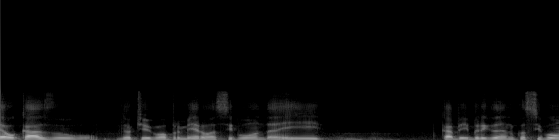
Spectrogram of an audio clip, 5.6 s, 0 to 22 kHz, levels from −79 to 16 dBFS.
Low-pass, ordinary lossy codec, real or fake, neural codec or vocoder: none; none; fake; codec, 16 kHz, 0.7 kbps, FocalCodec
